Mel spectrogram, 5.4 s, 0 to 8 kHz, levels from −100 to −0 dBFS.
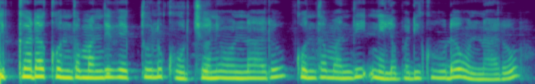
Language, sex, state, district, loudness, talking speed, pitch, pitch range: Telugu, female, Telangana, Hyderabad, -15 LUFS, 100 wpm, 240 Hz, 225-265 Hz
